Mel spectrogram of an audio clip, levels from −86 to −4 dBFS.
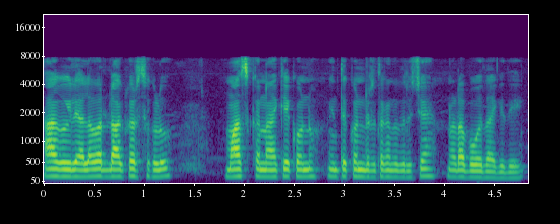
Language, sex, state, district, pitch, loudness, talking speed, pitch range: Kannada, male, Karnataka, Koppal, 165 Hz, -20 LUFS, 135 wpm, 155-170 Hz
